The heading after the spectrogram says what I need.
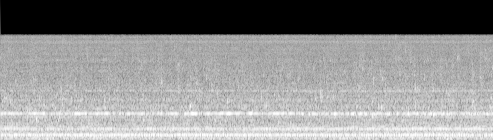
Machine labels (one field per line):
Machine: pump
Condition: normal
